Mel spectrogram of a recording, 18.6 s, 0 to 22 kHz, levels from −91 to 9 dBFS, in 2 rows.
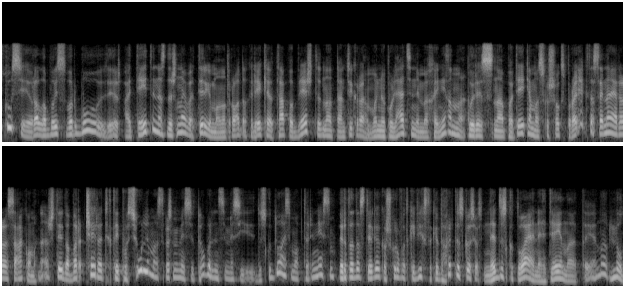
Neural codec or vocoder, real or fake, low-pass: codec, 16 kHz, 0.8 kbps, ZipCodec; fake; 7.2 kHz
